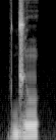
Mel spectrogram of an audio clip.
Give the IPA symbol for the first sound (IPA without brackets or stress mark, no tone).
d͡ʒ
